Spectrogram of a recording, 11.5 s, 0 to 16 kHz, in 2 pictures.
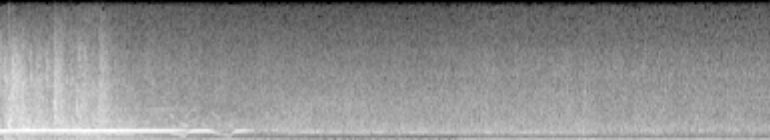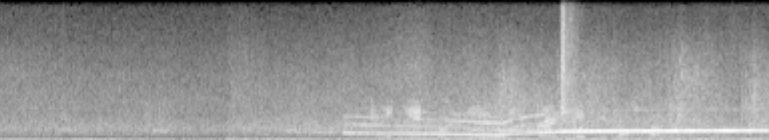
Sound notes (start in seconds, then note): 7.8 tires screeching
